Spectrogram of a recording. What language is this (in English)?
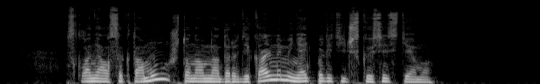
Russian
